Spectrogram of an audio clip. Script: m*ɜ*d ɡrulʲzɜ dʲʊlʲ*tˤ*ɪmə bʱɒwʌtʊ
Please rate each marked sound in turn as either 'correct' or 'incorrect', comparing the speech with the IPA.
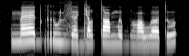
incorrect: æ, correct

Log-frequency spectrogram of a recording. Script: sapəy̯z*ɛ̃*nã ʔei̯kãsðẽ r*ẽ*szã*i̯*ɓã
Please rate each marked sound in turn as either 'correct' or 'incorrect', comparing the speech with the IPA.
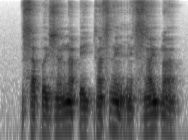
incorrect: œ̃, correct, incorrect: y̯

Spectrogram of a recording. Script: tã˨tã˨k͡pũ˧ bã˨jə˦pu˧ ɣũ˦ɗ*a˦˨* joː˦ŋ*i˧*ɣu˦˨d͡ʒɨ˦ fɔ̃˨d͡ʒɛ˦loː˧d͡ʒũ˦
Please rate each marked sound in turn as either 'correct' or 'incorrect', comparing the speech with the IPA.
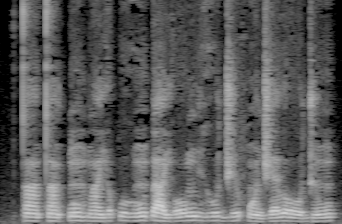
correct, correct

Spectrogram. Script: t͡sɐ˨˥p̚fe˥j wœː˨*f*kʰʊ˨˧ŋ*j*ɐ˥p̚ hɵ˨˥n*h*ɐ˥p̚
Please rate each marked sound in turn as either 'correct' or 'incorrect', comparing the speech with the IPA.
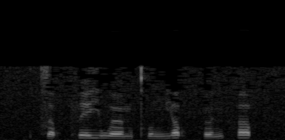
incorrect: m, correct, correct

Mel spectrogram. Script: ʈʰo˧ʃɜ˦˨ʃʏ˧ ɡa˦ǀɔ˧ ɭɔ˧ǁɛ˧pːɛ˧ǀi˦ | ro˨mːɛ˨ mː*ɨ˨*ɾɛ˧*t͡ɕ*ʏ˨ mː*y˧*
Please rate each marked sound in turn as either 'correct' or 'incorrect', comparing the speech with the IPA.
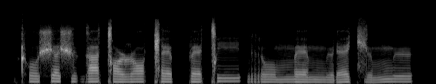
incorrect: ʏ˨, correct, incorrect: ʏ˧

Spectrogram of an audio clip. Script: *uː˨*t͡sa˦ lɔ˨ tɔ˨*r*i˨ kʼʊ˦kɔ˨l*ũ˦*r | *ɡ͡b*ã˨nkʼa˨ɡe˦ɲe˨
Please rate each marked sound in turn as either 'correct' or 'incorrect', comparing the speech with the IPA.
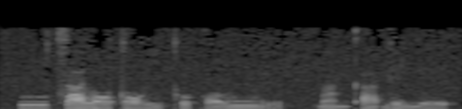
incorrect: uː˦, incorrect: ɣ, correct, correct

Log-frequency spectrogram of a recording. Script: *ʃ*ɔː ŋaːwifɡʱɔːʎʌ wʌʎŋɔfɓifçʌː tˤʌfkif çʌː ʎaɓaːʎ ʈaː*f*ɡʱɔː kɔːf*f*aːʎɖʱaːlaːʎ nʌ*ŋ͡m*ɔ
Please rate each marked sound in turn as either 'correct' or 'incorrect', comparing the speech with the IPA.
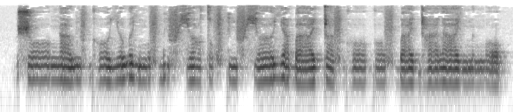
correct, correct, incorrect: ɓ, incorrect: ŋ

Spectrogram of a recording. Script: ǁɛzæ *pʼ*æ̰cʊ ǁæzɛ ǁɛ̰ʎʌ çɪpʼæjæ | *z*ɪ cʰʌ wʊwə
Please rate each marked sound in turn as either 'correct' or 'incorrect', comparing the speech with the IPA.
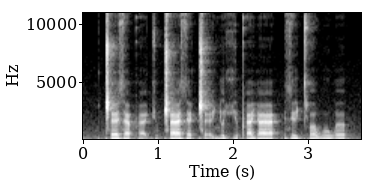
correct, correct

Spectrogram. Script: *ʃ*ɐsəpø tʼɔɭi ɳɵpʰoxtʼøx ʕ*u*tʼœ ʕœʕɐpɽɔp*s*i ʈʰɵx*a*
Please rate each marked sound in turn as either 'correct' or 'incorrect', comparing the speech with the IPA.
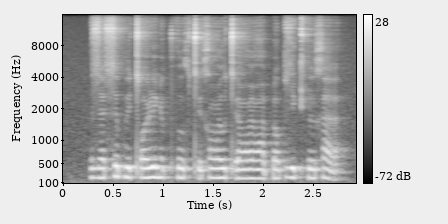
incorrect: z, incorrect: o, incorrect: z, correct

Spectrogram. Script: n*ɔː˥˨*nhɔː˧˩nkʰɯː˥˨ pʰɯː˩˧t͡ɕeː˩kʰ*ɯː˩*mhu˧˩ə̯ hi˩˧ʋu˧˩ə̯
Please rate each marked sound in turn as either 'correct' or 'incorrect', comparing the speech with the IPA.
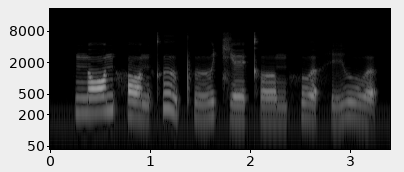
incorrect: ɔː˧˥, incorrect: ɤː˩

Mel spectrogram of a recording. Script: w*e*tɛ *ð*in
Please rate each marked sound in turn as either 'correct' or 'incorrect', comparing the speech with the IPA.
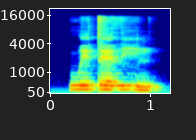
correct, correct

